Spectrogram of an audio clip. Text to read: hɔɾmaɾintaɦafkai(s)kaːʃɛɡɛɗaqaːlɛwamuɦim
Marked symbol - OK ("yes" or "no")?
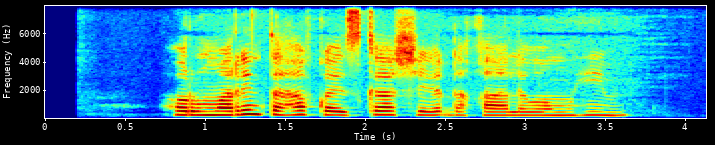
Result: yes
